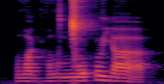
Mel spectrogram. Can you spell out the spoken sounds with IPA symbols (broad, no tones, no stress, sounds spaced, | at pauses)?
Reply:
ðˤ ɐ ɡʱ ɨ ðˤ ɐ ŋ͡ǀ o h o j a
